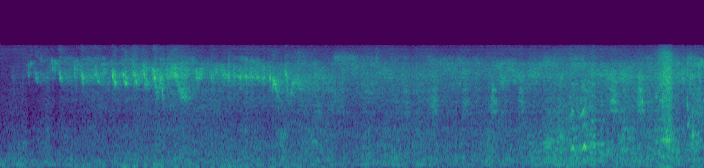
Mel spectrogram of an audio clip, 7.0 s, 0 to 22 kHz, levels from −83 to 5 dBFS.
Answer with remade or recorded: remade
